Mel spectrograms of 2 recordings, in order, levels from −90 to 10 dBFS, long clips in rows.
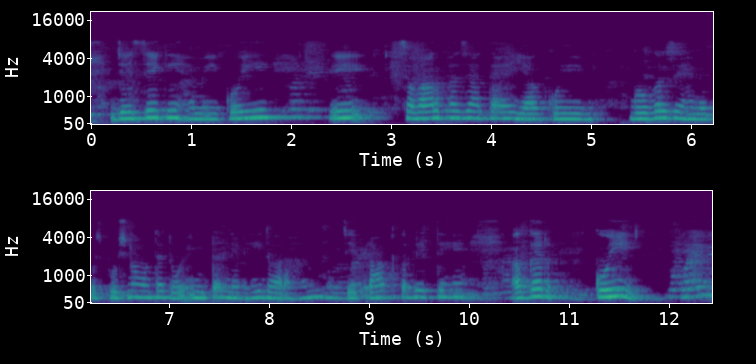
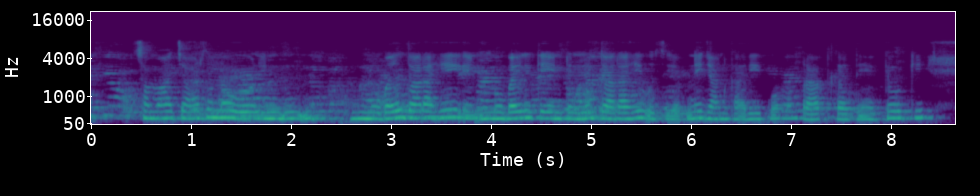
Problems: none marked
